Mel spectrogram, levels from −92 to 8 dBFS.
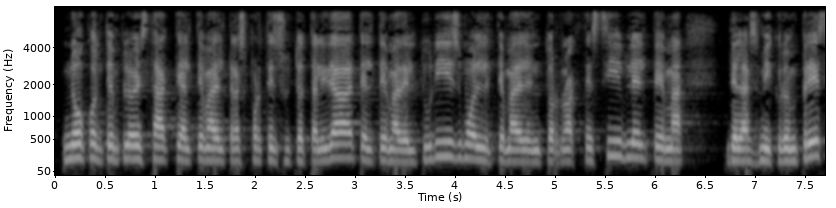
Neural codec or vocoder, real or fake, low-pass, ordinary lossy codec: none; real; 7.2 kHz; none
